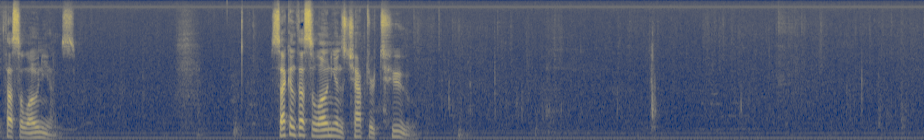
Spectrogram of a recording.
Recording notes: Message preached at Word Of Hope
